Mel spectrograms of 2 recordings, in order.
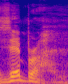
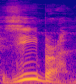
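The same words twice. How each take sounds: First: It is said with an Australian accent. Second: It is said with an American accent. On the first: "We say zebra" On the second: "how the Americans say Z, zebra"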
